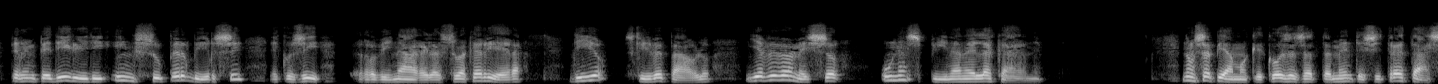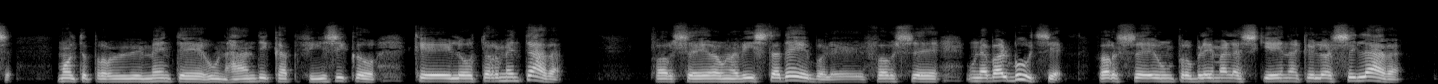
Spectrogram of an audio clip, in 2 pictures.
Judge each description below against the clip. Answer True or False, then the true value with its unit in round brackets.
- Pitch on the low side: False (145 Hz)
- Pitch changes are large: False (4.1 semitones)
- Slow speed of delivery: True (105 wpm)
